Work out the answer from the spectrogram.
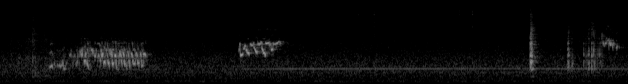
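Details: Budgerigars singing: two short bursts of rasping, buzzy chatter, followed by a long pause and a few faint clicks and chirps near the end.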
